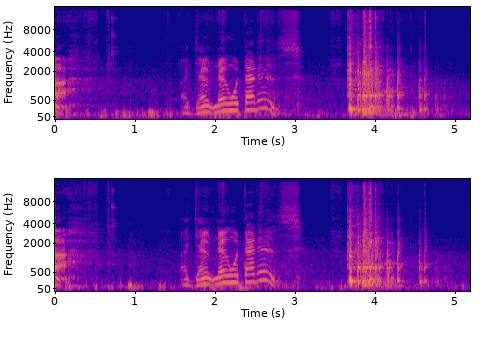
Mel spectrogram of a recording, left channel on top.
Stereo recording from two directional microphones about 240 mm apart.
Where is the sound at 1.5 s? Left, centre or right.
Right.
